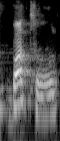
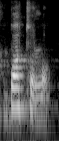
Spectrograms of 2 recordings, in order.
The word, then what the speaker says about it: bottle: end of english words the igbo speaker is likely to introduce a vowel there that is why you hear them pronounce bottle as bottle bomb as bombo thighs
